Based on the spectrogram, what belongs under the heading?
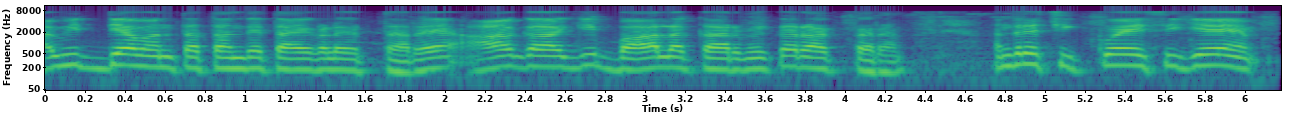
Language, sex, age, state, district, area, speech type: Kannada, female, 45-60, Karnataka, Vijayanagara, rural, spontaneous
